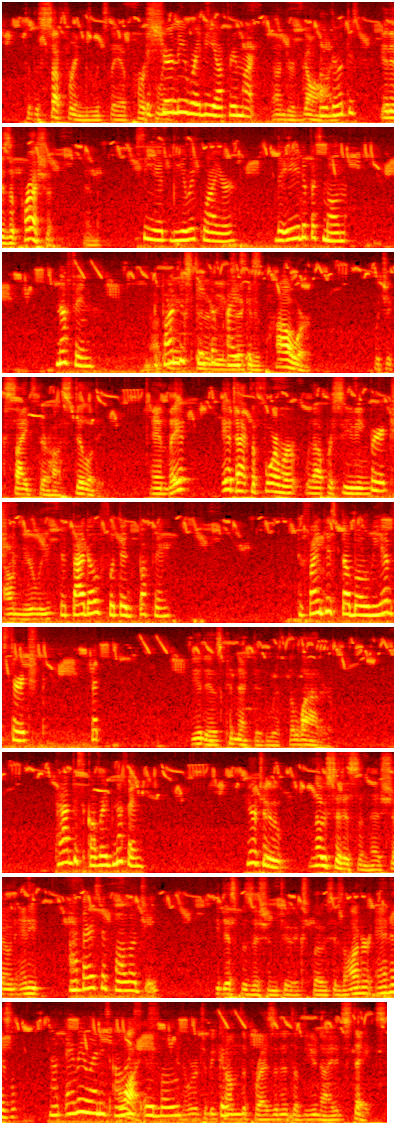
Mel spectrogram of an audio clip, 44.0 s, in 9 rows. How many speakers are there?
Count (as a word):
two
